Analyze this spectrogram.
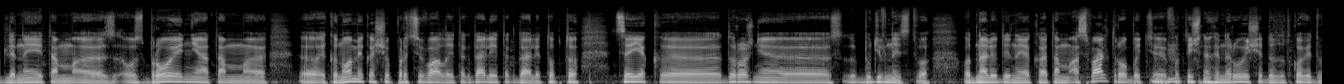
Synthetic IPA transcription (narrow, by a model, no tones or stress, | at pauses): d̪lʲɐnɛjit̪ɑmɔzbɾɔjenʲːɐt̪ɑm | ekɔnɔmʲikɐʃt͡ʃɔb̚pɾɐt͡sʲʊʋɑlˠɐit̪ɐɡd̪ɑlʲiit̪ɐɡd̪ɑlʲit̪ɔpt̪ɔt̪sɛjɐkd̪ɔɾɔʒnʲɛ | bʊdʲiwnɪt̪st̪ʋɔɔd̪̚nɑlʲʊd̪ɪnɐjɐkɑt̪ɑmɐsfɑlʲt̪rɔbɪtʲfɐkt̪ɪt͡ʃnɔɣe̞neɾujʊʃt͡ʃːɛd̪ɔd̪ɐt̪kɔʋʲid̪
